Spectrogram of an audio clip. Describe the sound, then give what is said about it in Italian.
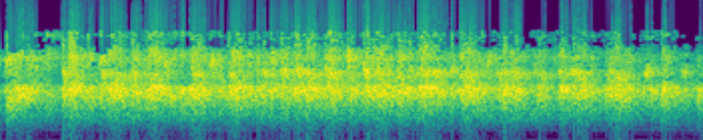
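An audience applauds a professor at the end of his talk, loudly and steadily for about five seconds: a dense, even wash of many hands clapping with no voices heard over it. “Bene, ecco, siamo ringraziati il professore, un bel applauso.”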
